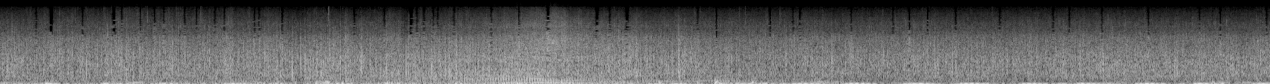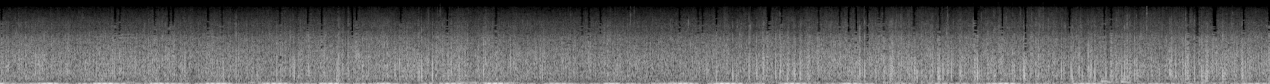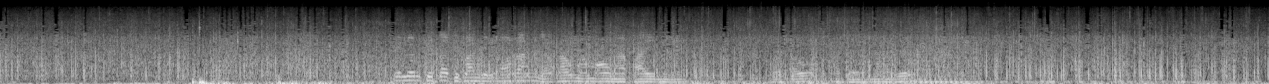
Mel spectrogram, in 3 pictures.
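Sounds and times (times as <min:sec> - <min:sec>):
low rumbles: 0:00.0 - 0:18.3, 0:26.1 - 0:38.0
heavy rain falling: 0:00.0 - 0:38.0.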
